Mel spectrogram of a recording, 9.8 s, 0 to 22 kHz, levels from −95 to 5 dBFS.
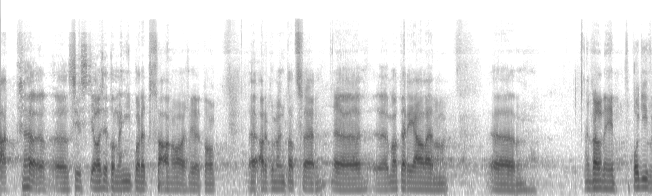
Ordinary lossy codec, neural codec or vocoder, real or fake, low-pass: Opus, 24 kbps; codec, 44.1 kHz, 2.6 kbps, SNAC; fake; 14.4 kHz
